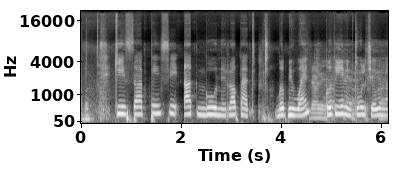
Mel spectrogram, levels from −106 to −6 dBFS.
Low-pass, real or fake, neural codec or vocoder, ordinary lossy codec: none; fake; codec, 44.1 kHz, 2.6 kbps, SNAC; none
